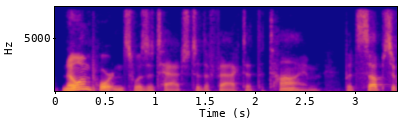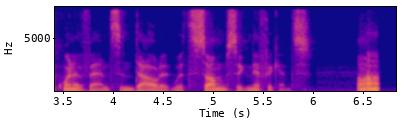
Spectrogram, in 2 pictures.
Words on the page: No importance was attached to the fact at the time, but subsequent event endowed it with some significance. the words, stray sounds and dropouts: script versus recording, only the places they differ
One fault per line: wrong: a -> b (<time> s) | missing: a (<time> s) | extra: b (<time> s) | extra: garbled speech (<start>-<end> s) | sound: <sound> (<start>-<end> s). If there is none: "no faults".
wrong: event -> events (3.6 s)
sound: laugh (6.4-6.7 s)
